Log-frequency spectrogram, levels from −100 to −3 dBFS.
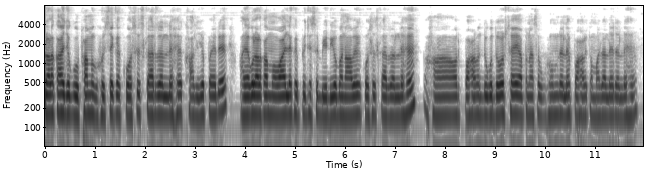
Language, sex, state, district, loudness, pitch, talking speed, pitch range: Magahi, male, Bihar, Jahanabad, -24 LUFS, 155 Hz, 235 wpm, 150-160 Hz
